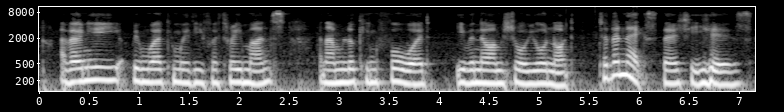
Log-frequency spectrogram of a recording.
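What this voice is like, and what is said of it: Birmingham English accent. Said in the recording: “Birmingham accent”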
